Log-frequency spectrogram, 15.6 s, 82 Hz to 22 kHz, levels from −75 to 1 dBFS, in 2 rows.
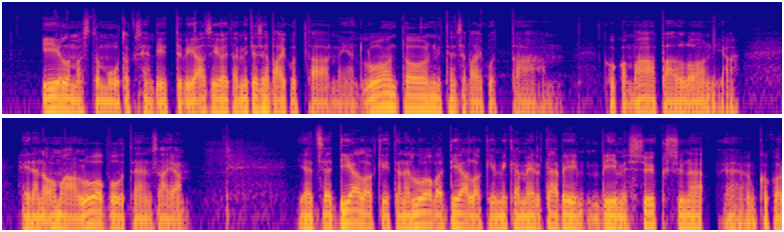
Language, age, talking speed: Finnish, 30-49, 115 wpm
